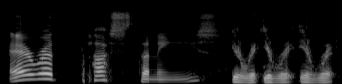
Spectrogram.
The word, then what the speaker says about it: Eratosthenes: Hang on, let me say it right. Eratosthenes.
